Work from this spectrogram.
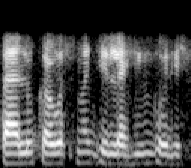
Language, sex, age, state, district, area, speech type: Marathi, female, 30-45, Maharashtra, Hingoli, urban, conversation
